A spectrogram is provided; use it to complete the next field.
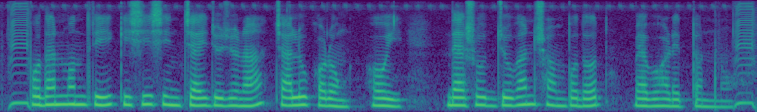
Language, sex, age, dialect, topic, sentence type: Bengali, female, 25-30, Rajbangshi, agriculture, statement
